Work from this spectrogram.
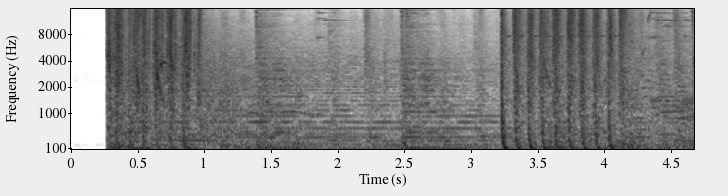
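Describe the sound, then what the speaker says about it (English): Rapid automatic gunfire from a weapon in the Squadron 42 video game vertical slice, loud and close, with sustained bursts of rattling shots, a brief lull, then a fresh burst continuing to the end, no voices. "So we'll get to hear the ammo and how the gun sounded like before"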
